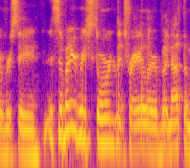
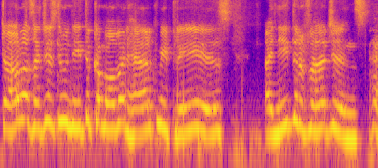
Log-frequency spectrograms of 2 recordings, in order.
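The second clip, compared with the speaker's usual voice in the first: high, yelled, hollering delivery; 8 semitones higher than usual. Remembering days of hanging out with Udo Kier running around, do a Udo Kier yelling impression. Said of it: "just yelling things at you all the time".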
